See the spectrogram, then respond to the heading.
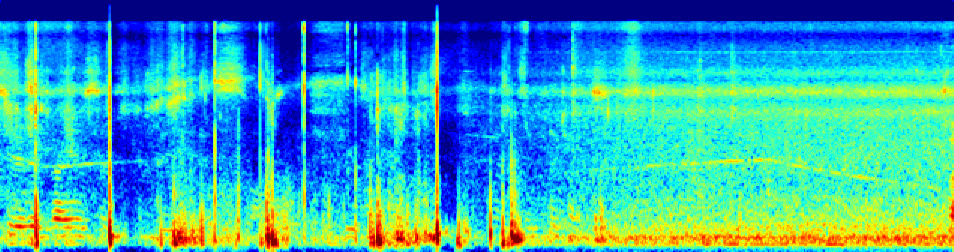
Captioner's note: microphone static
